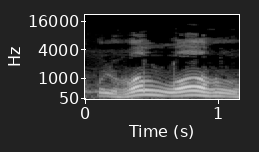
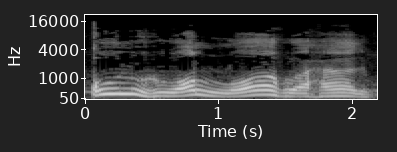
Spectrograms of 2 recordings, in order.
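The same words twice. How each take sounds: First: Said in the usual way. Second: কুল হু আল্লাহু আহাদ recited slowly with chanted tune; sung, recite it like tilawat; sung, slow melodic Quran recital; sung, Quranic recitation. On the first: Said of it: "কুল মানে বলো". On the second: Shown as a demonstration. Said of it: "কফ এবং কাফ এর উচ্চারণ".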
